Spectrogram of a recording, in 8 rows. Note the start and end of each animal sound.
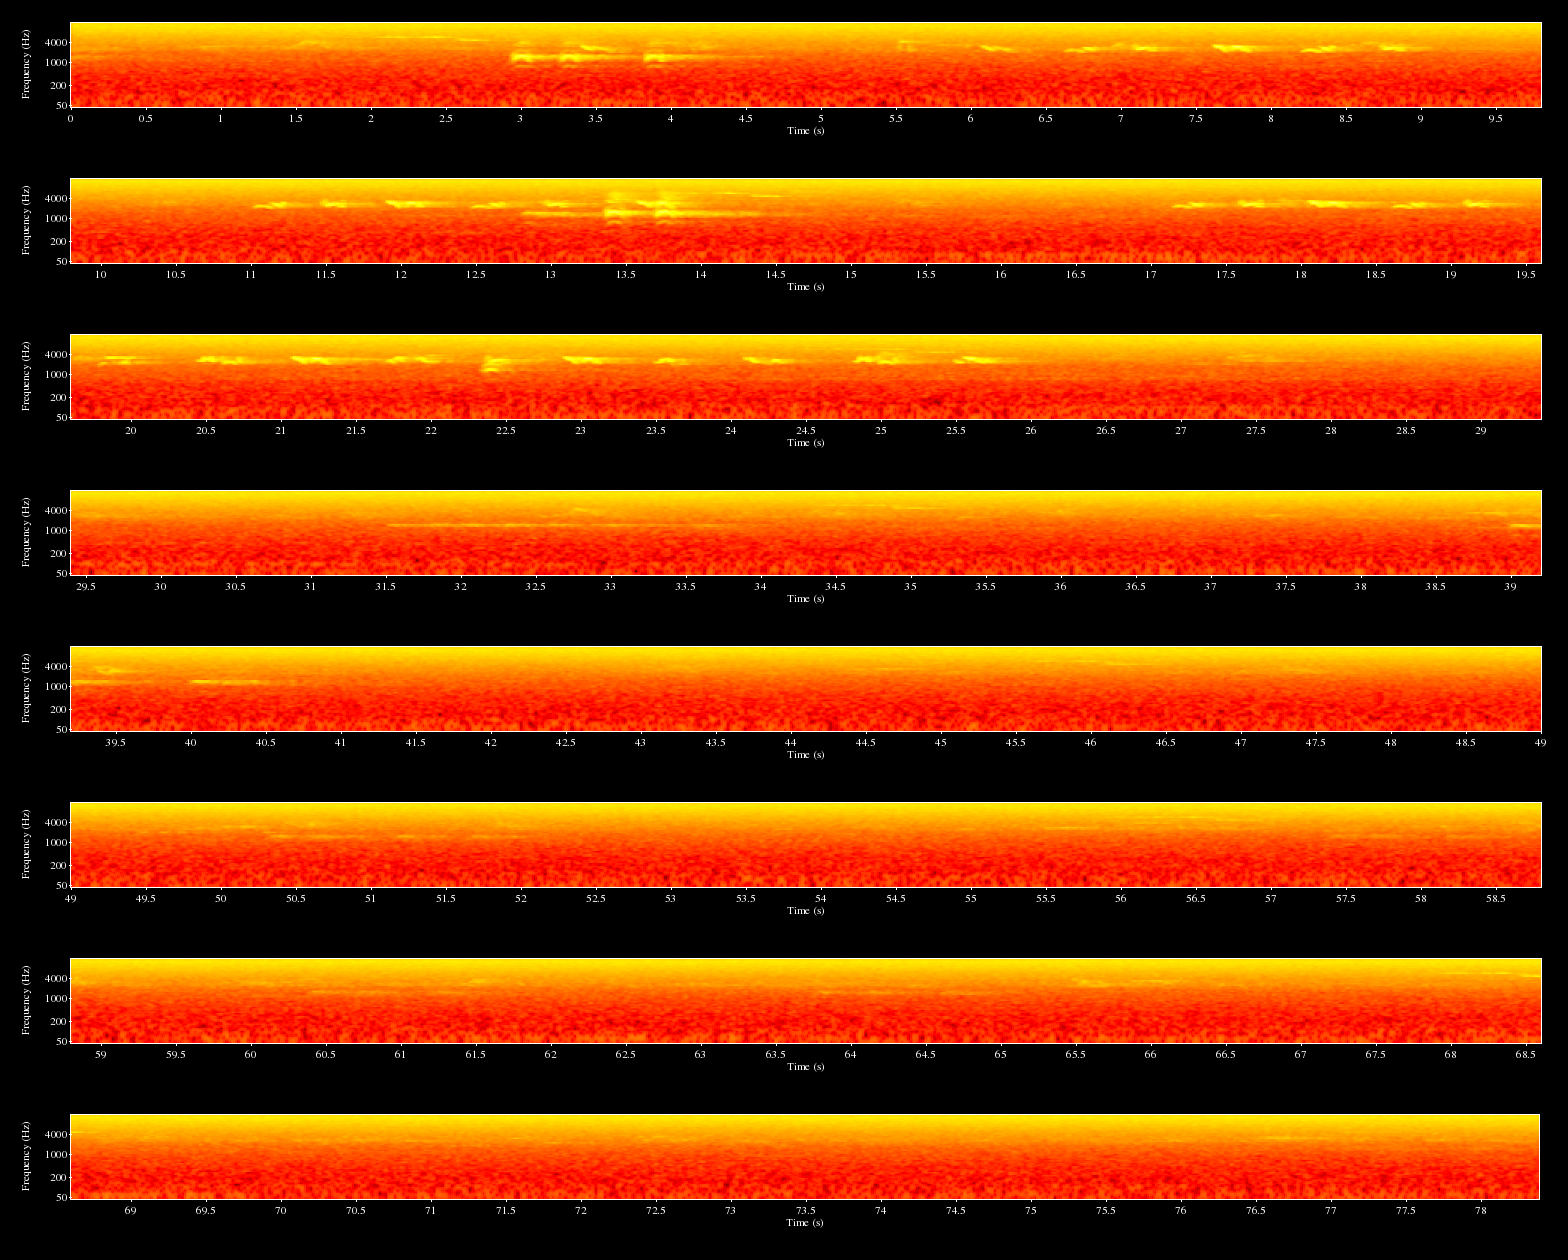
0.8s-4.3s: American Robin (Turdus migratorius)
2.0s-4.2s: American Crow (Corvus brachyrhynchos)
5.4s-9.2s: American Robin (Turdus migratorius)
11.0s-14.0s: American Robin (Turdus migratorius)
12.8s-14.6s: American Crow (Corvus brachyrhynchos)
13.7s-14.9s: Black-throated Green Warbler (Setophaga virens)
16.9s-26.1s: American Robin (Turdus migratorius)
24.6s-25.8s: American Crow (Corvus brachyrhynchos)
26.9s-27.9s: Hermit Thrush (Catharus guttatus)
29.4s-47.6s: Red-eyed Vireo (Vireo olivaceus)
31.5s-33.8s: American Crow (Corvus brachyrhynchos)
34.3s-35.5s: Black-throated Green Warbler (Setophaga virens)
38.0s-39.6s: Hermit Thrush (Catharus guttatus)
38.9s-40.6s: American Crow (Corvus brachyrhynchos)
45.3s-46.8s: Black-throated Green Warbler (Setophaga virens)
49.4s-50.7s: Hermit Thrush (Catharus guttatus)
50.3s-52.1s: American Crow (Corvus brachyrhynchos)
55.3s-56.7s: Hermit Thrush (Catharus guttatus)
55.9s-58.8s: American Crow (Corvus brachyrhynchos)
58.6s-77.3s: Red-eyed Vireo (Vireo olivaceus)
59.9s-61.6s: American Crow (Corvus brachyrhynchos)
63.7s-65.0s: American Crow (Corvus brachyrhynchos)
65.4s-66.6s: Hermit Thrush (Catharus guttatus)
67.7s-69.0s: Black-throated Green Warbler (Setophaga virens)

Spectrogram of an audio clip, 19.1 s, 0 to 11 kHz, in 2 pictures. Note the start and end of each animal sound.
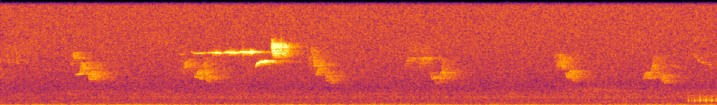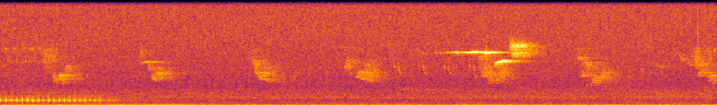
0.0s-19.1s: Red-eyed Vireo (Vireo olivaceus)
2.4s-4.0s: Black-throated Green Warbler (Setophaga virens)
8.7s-10.4s: Black-throated Blue Warbler (Setophaga caerulescens)
9.1s-11.1s: Pileated Woodpecker (Dryocopus pileatus)
15.3s-16.9s: Black-throated Green Warbler (Setophaga virens)
17.9s-19.1s: Black-throated Blue Warbler (Setophaga caerulescens)

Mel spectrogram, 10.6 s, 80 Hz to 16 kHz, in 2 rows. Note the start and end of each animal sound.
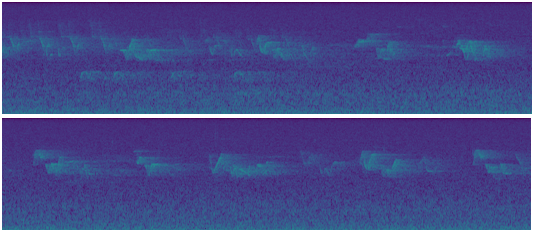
0.0s-3.6s: Ovenbird (Seiurus aurocapilla)
0.0s-10.6s: Red-eyed Vireo (Vireo olivaceus)
0.4s-3.7s: American Crow (Corvus brachyrhynchos)

